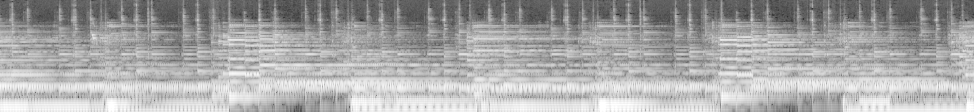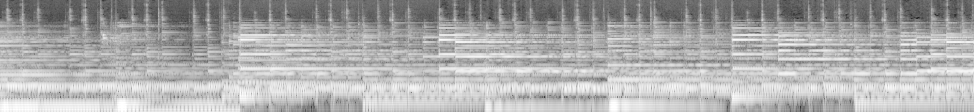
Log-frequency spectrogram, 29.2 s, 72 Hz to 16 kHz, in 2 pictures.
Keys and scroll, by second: 2.4-2.9 typing, 8.3-11.4 typing, 12.5 typing, 15.3-16.0 typing.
